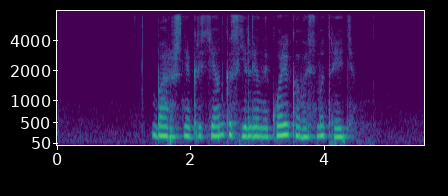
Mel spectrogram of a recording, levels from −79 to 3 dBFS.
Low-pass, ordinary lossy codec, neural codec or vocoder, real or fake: 7.2 kHz; AAC, 32 kbps; vocoder, 44.1 kHz, 128 mel bands every 256 samples, BigVGAN v2; fake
